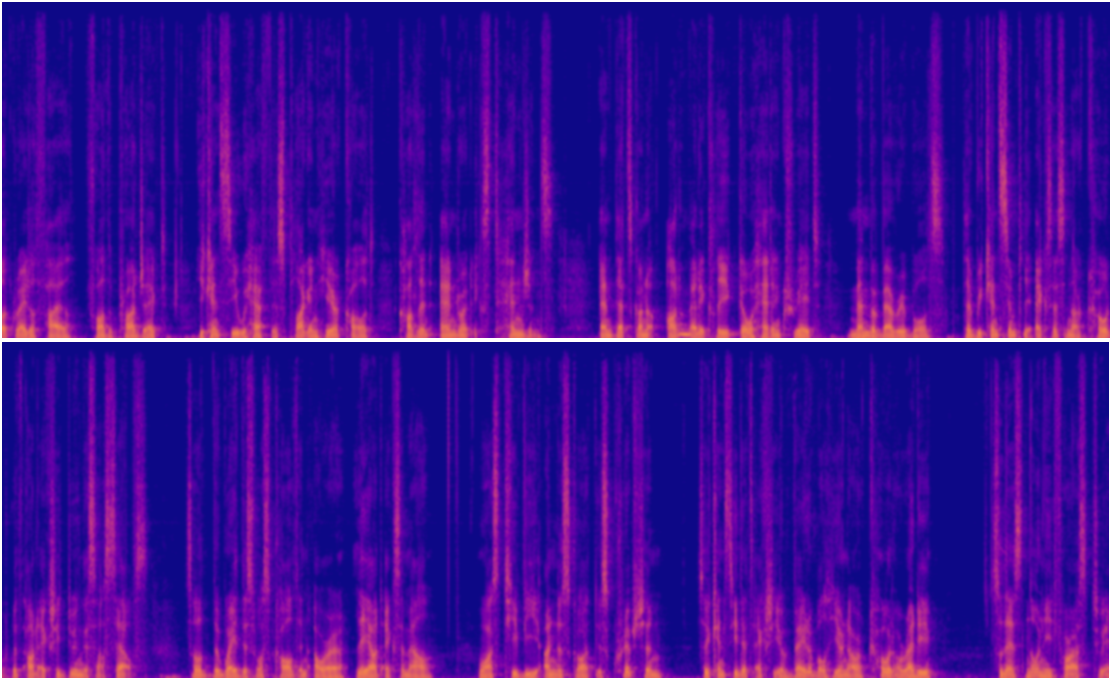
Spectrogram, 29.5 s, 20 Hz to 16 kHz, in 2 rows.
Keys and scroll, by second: 1.6 alt+Up, 9.0 ctrl+e, 12.3 ctrl+y, 15.7 ctrl+w, 25.6 Return, 28.2 Return, 28.8 Return.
